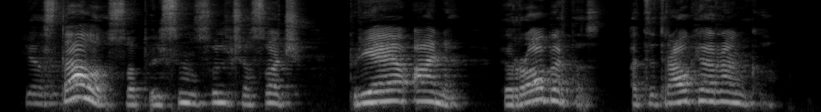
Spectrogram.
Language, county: Lithuanian, Vilnius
